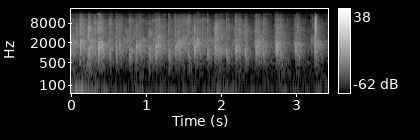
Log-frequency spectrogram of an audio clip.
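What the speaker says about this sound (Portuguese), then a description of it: "eu gostaria de pedir uma salva de palmas aos nossos palestrantes" Audience applause at a Brazilian governance event as the speakers are thanked, steady dense clapping through the whole stretch with no talk over it.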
